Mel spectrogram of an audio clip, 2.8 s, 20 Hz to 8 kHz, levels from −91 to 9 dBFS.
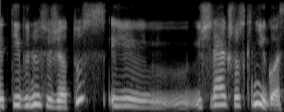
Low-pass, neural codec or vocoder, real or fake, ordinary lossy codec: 7.2 kHz; none; real; Opus, 24 kbps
